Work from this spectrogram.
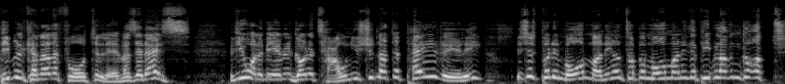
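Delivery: put-on Welsh accent. Reading out a quote from a parent named Katrina: put-on Welsh accent. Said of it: "Are we gonna go for the Welsh accent again?".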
